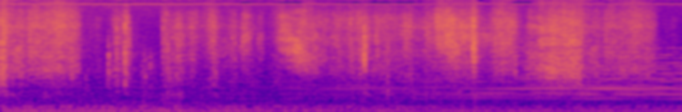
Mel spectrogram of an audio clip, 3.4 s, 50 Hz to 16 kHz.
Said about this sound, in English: We're still today opening those boxes, pulling out the fragments, piecing them back together and deciphering them. This is what 2,000-year-old paper sounds like.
